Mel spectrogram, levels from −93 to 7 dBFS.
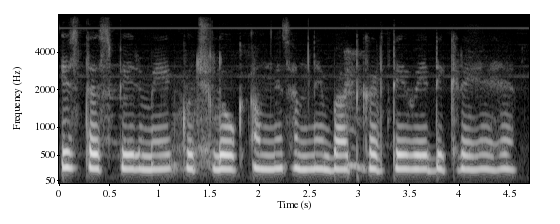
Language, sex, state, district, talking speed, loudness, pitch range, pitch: Hindi, female, Assam, Kamrup Metropolitan, 165 wpm, -17 LUFS, 250-265 Hz, 255 Hz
